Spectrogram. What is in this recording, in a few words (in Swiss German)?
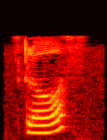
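"glas", Alsatian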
